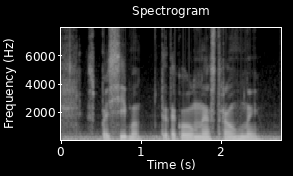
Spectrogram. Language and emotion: Russian, positive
